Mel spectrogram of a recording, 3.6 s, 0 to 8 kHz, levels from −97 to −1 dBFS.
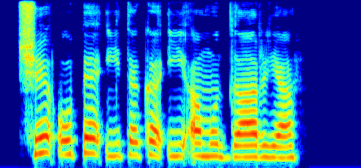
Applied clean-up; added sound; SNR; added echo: none; none; none; none.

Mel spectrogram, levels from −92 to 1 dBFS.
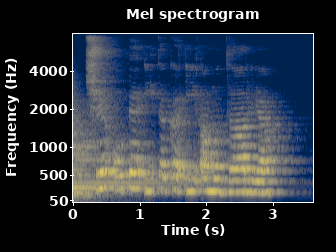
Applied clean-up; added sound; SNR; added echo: none; Drum; 12 dB; reverberation time 0.7 s.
